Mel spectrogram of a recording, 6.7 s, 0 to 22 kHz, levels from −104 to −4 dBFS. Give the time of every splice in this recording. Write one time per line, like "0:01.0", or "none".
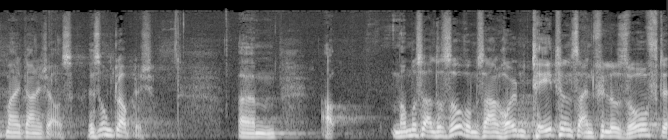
none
